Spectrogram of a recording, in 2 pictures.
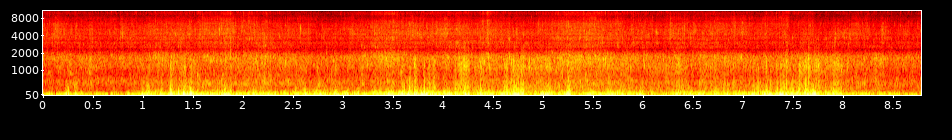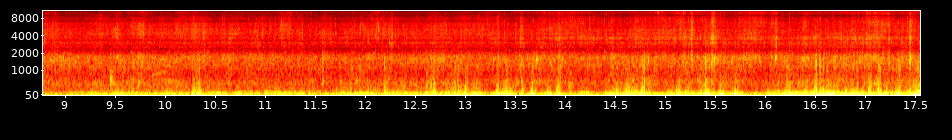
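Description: Gusty wind buffeting the microphone, rising and falling in strength, with choppy water lapping and splashing against a kayak hull.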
